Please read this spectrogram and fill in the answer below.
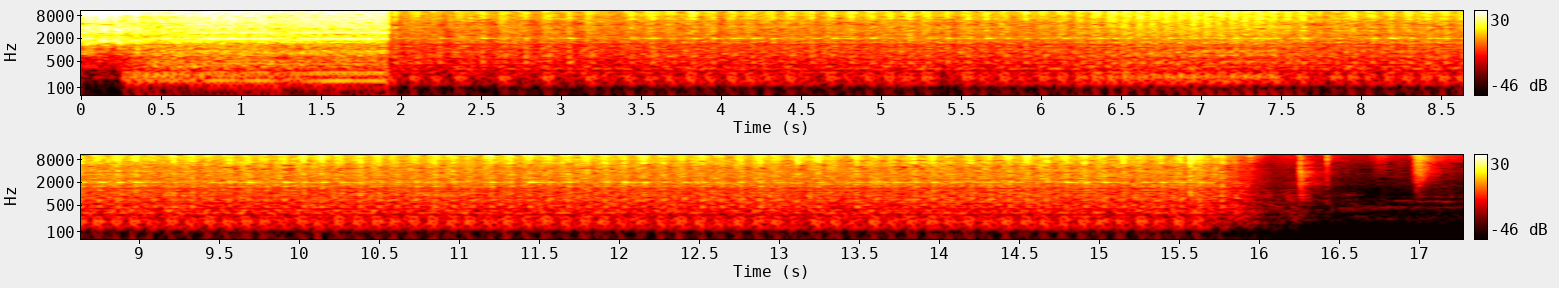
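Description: Bajaj Pulsar single-cylinder engine running, loud for the first two seconds and then settling into a steady idle with a fast, even clatter. It cuts off just before the end. The clatter is the noise of a slack, worn timing chain.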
